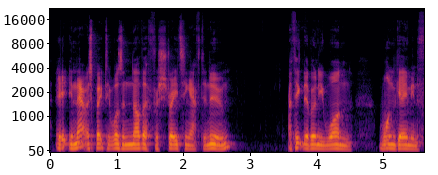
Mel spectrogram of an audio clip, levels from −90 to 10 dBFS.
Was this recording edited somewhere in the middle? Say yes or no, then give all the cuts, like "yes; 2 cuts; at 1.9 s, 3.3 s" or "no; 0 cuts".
no; 0 cuts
